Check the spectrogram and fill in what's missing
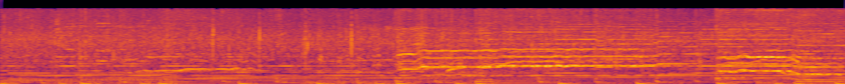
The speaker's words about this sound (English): Anybody who did not respect you, as you become a center leader in the church, a center leader in the church, your honor and respect, clap your hands and receive honor for your life.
